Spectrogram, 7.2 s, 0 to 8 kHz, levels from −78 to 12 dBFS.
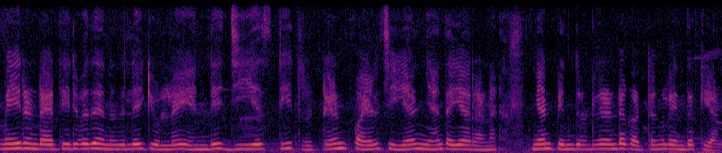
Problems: constant background noise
